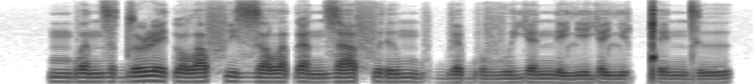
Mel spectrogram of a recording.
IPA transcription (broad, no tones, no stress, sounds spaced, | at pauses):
m b ʌ n z ʌ d o ɭ e ɗ u lˠ ʌ f i z ɯ lˠ ʌ ɗ a n z a f ɯ ɾ ɯ m b o b ɛ b o v u j ɛ n e lʲ ɛ j ɛ lʲ o ǃ e n d ɯ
